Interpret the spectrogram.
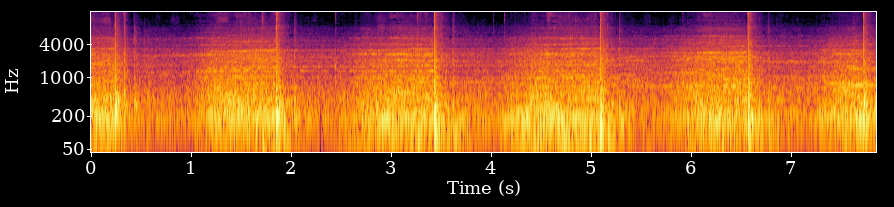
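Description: Fireworks display with music over loudspeakers: held musical tones and sharp bangs about every second and a half.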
